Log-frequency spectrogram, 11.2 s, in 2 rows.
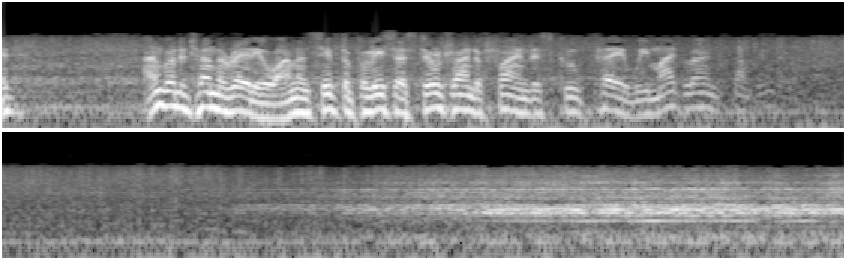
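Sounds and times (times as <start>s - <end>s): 
speech: 0.0s - 0.2s, 1.0s - 5.2s
steam train whistle: 7.8s - 11.2s.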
